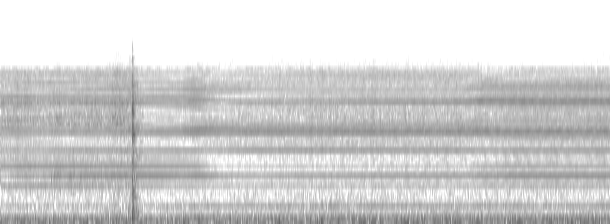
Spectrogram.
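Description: Near silence with a faint steady electrical hum, and one faint click about a second and a half in.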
